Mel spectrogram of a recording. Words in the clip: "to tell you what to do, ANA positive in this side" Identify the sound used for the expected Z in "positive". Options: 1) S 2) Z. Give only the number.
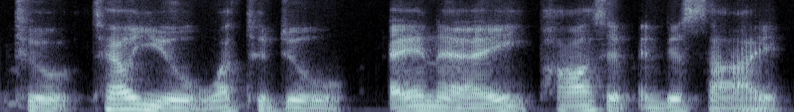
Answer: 1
